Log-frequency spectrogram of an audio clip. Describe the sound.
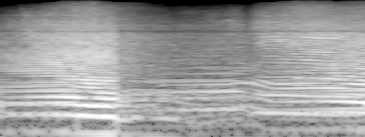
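A motocross bike races into an off-road dirt section with jumps. The loud engine roar rises, cuts off abruptly as if in a jump or gear change, then revs back up and climbs again.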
